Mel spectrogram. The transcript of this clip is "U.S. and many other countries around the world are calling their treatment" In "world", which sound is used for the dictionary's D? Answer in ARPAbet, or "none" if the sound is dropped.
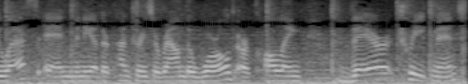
D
